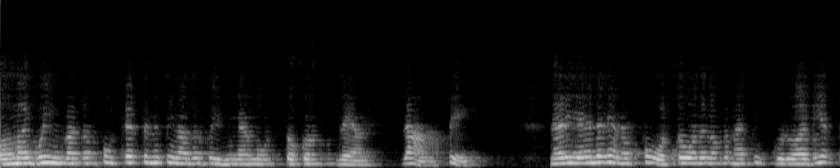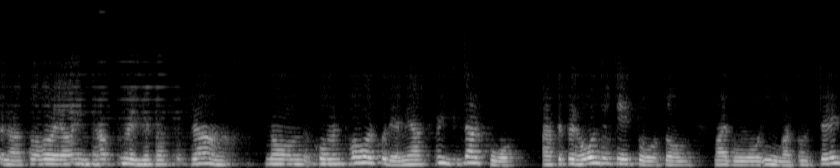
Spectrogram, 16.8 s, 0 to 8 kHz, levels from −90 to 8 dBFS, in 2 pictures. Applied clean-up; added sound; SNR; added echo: neural mask model DeepFilterNet 3.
